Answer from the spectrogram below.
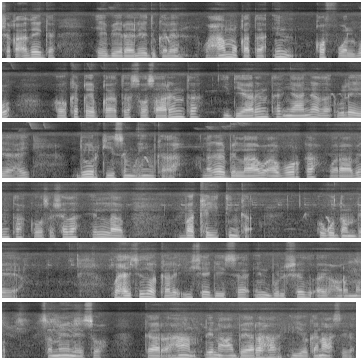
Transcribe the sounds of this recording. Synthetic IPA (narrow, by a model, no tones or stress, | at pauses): ʃɪqɐːðɛːɡɐ | ɛːbɛːɾaːlɛːðʊɡɐlɛːnwɑħɑːmuːqɑt̪ʰaːʔɪnqɔfwɑlbɔ | ɔːkʰɐqɛjb̚qɑːt̪ʰɐsɔːsaːɾɪnt̪ʰɐ | id̪ɪjaːɾɪnt̪ʰɐɲaːɲɐðɐʔʊlɛːjɐɦɛj | d̪ɔːrkʰiːsɐmʊɦiːmkʰɐɐh | lɐɣɐbɪlːaːβɔɐβuːrkʰɐwɑɾaːβɪnt̪ʰɐɡ̥ɔːsɐʃɐðɐɪlːaː | bɐkʰɛjt̪ʰɪŋkʰɐ̰ | ʊɣʊd̪ɐmbɛːjɐ̰ | wɑħɑjsɪðɔːkʰɐlɛ̰ʔiːʃɛːɣɛjsaːʔɪnbʊlʃɐðʊ̰ʔɛjɦɔrmɐr | sɐmɛjnɛjsɔ | ɡ̥aːɾɐ̰ɦaːnɖɪnɑʕɑbɛːɾɐɦɐijɔɡɐnɑʕsɪɣɐ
